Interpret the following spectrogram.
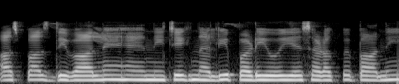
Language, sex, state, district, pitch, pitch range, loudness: Hindi, female, Jharkhand, Jamtara, 205 Hz, 205-215 Hz, -12 LUFS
